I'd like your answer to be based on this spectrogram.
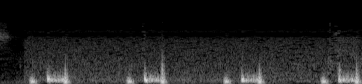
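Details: Normal first and second heart sounds heard by stethoscope at the apex of an adult during a cardiovascular examination. A steady lub-dub at about 60 a minute, first sound louder, over a faint background hum.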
